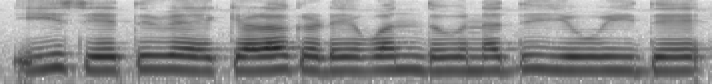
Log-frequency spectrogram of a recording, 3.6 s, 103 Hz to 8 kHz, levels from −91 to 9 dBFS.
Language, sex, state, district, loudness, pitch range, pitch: Kannada, female, Karnataka, Bidar, -16 LUFS, 210-220 Hz, 215 Hz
